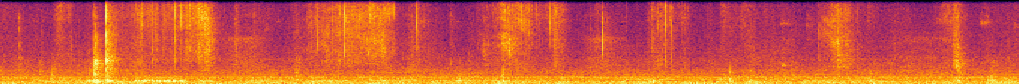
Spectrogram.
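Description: Leather sole of a Goodyear-welted shoe being levered and torn away from the welt with pincers: a run of short scraping, tearing noises, with one sharp snap about a second in. Faint background music underneath.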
